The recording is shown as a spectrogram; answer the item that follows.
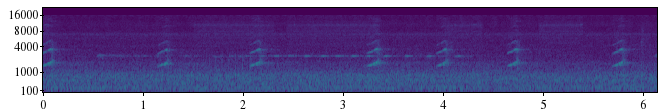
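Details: Squirrel vocalizing after dark, not trapped, wagging its tail throughout; crisp upward-flicked chirps with bright harmonics spaced about a second apart, with a faint sustained high whine in the background.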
